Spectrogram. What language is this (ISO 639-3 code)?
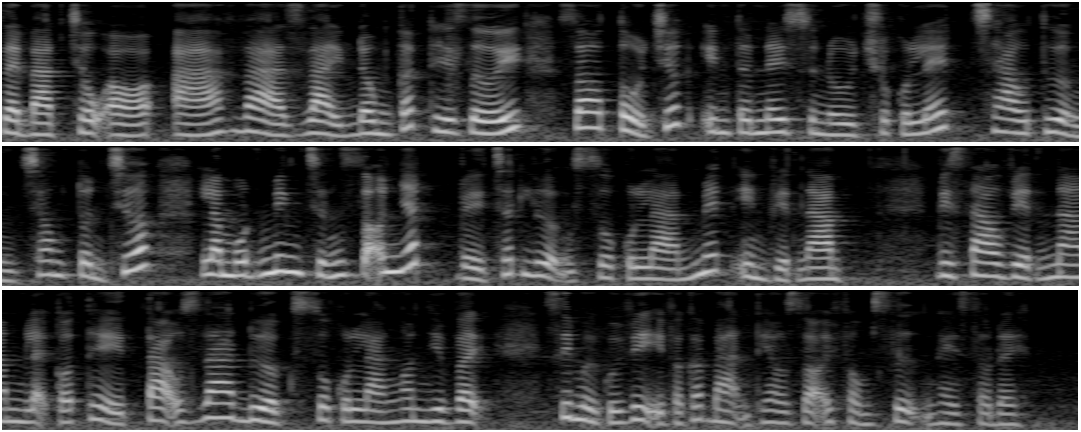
vie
